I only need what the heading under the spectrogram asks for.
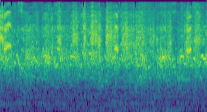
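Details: A brief stretch of budgerigar aviary chatter: overlapping warbles and several clear, short whistled squeaks over the steady chirping of the colony.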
